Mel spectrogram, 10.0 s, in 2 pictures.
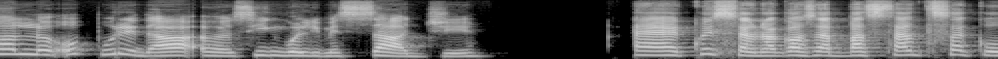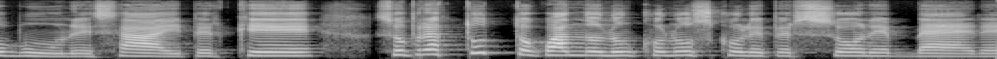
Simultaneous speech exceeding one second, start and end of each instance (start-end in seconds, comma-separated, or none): none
